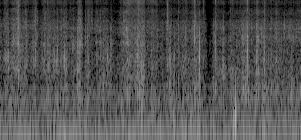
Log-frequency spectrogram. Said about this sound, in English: Don't you make a mess with all that tissue paper.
